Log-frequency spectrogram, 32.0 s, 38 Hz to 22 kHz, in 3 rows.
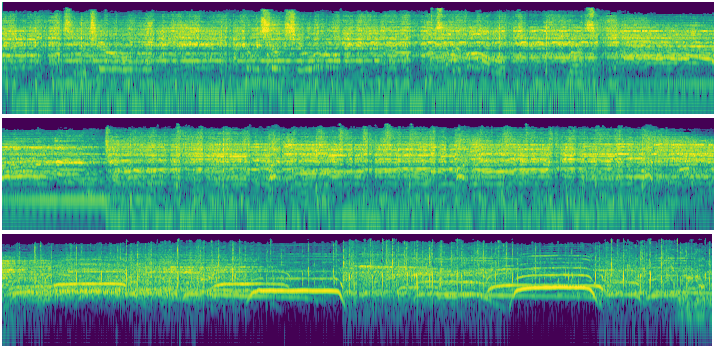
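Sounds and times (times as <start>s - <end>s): person singing: 0.0s - 5.5s, 6.3s - 15.4s
heavy bass: 0.0s - 21.8s
electric guitar: 0.0s - 21.9s.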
